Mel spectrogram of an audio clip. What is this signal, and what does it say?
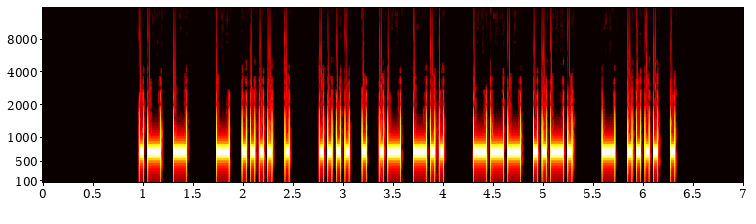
Morse code, heard as a keyed tone, about 28 wpm, 700 Hz. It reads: AT THE HEAD OF THE
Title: Sets of 5 Words 28wpm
